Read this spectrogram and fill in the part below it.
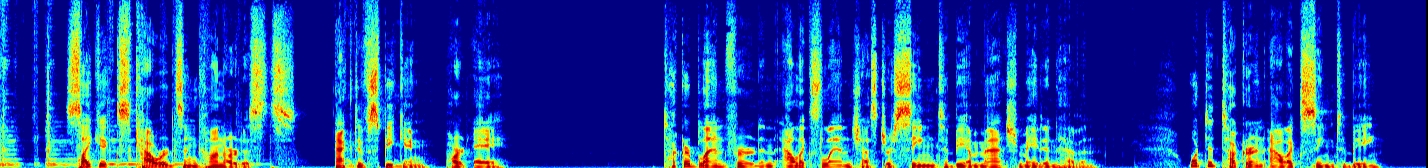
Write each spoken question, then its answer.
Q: What did Tucker and Alex seem to be?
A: Tucker and Alex seemed to be a match made in heaven.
